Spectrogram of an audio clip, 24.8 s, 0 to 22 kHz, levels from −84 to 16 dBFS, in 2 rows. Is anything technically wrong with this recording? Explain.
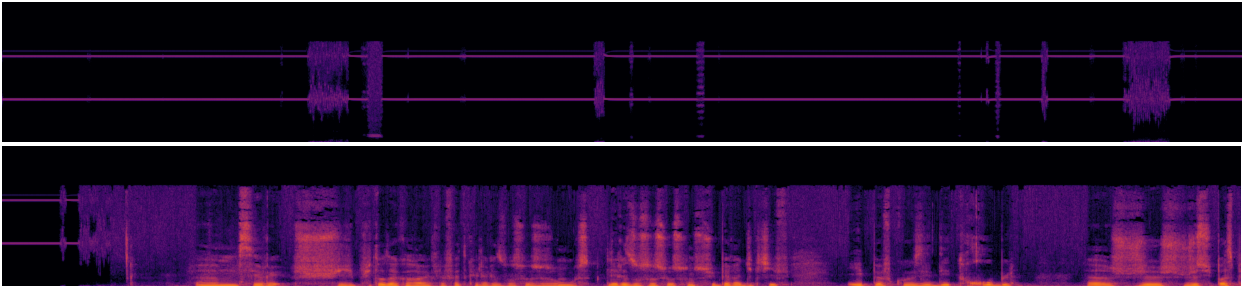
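Yes. Converter idle tones run through the whole speech recording: a faint whistle around 7 kHz, sitting about 28 dB below the speech. The delta-sigma converter was running without dither, so at low input levels its modulator settles into repeating bit patterns whose rate turns into an audible tone. The whistle stands out in the pauses and turns grainy under quiet passages. Its high, non-harmonic pitch sets it apart from mains hum, which sits low with harmonic buzz.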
